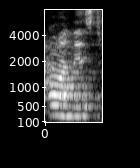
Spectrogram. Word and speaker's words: honest: And when H is coming with O, so H is silent. An argo, an honest man.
